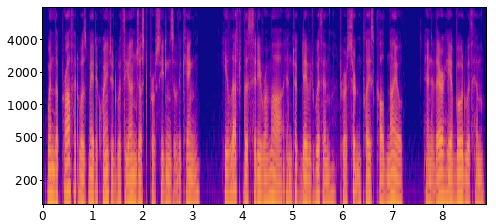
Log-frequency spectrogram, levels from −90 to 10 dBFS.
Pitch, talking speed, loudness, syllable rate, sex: 110 Hz, 235 wpm, -20 LUFS, 6.3 syllables/s, male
